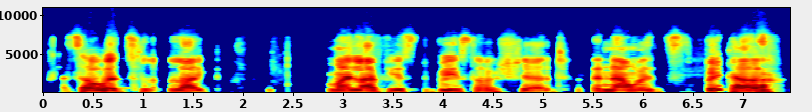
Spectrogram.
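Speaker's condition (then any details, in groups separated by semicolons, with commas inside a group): Traumatic brain injury; relearned talking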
